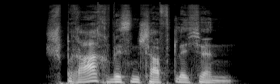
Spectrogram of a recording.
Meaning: inflection of sprachwissenschaftlich: 1. strong genitive masculine/neuter singular 2. weak/mixed genitive/dative all-gender singular 3. strong/weak/mixed accusative masculine singular
- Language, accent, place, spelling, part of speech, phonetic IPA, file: German, Germany, Berlin, sprachwissenschaftlichen, adjective, [ˈʃpʁaːxvɪsn̩ˌʃaftlɪçn̩], De-sprachwissenschaftlichen.ogg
